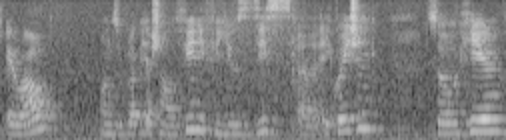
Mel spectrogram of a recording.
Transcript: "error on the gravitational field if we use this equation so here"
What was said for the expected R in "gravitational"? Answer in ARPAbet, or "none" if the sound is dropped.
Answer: L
